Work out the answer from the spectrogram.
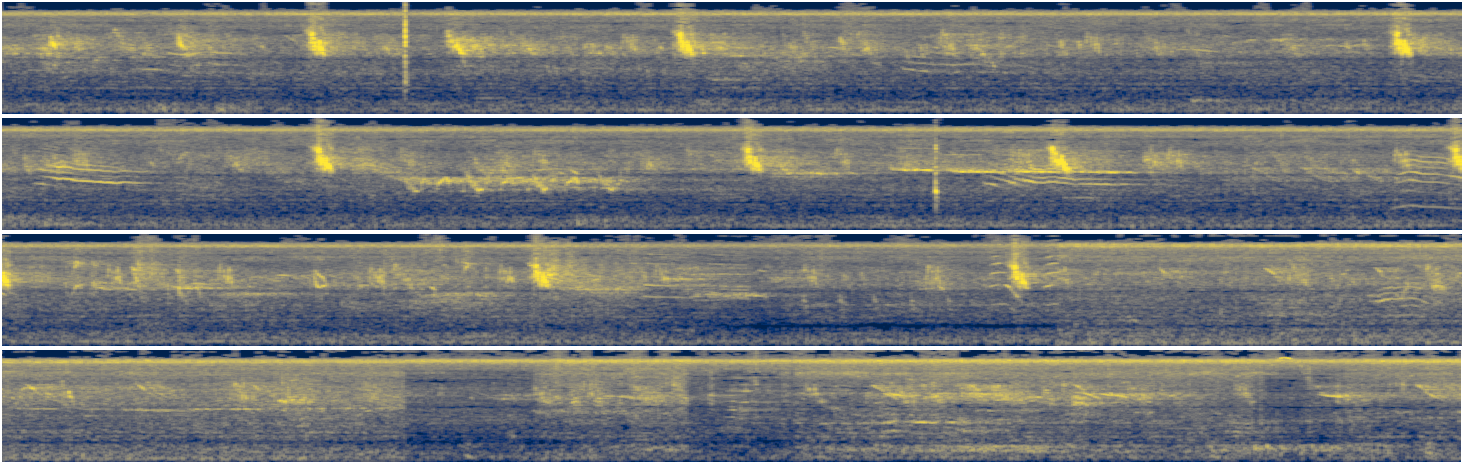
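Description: Small birds chirping: a dozen or so short, sharp, falling chirps spaced one to three seconds apart over steady outdoor background noise.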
